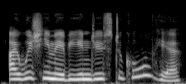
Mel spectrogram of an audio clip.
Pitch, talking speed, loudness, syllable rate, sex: 260 Hz, 290 wpm, -14 LUFS, 7.2 syllables/s, female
